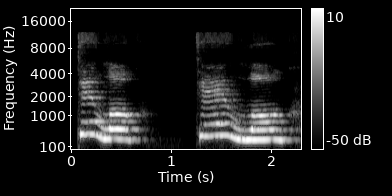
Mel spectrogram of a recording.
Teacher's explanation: Até logo will turn into te logo, te logo. So even that final O will get dropped off as well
